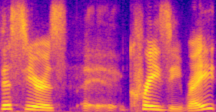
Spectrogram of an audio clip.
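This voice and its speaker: Loud and bright with a sharp tone, a woman's high voice moves at a fairly slow pace with lively intonation, recorded dry and close with no echo against a quiet background. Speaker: podcast co-host. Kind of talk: casual chat. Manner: animated.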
